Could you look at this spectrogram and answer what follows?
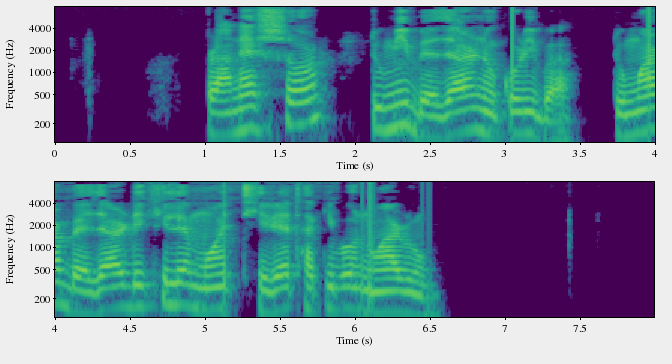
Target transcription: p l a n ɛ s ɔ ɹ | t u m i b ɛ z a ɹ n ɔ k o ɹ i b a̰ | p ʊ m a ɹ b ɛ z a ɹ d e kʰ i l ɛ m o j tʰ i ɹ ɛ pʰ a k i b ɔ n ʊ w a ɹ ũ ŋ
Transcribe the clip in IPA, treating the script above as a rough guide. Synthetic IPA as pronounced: p ɹ a n ɛ s ɔ ɹ | t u m i b ɛ z a ɹ n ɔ k o ɹ i b a̰ | t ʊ m a ɹ b ɛ z a ɹ d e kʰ i l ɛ m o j tʰ i ɹ ɛ tʰ a k i b ɔ n ʊ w a ɹ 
